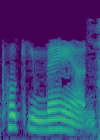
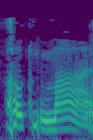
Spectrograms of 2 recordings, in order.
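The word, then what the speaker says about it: Pokémon: You keep saying Pokemon. And it's Pokemon.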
